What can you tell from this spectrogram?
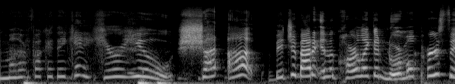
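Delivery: loud, high, emphatic telling-off; exasperated scolding. Retold or imitated. Wife to loud complaining husband, mock-exasperated scolding. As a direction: scold in a high, forceful burst.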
